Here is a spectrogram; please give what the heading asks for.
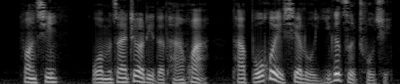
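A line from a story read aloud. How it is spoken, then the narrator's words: Calm, indifferent. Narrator (Chinese): 阮籍淡淡道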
